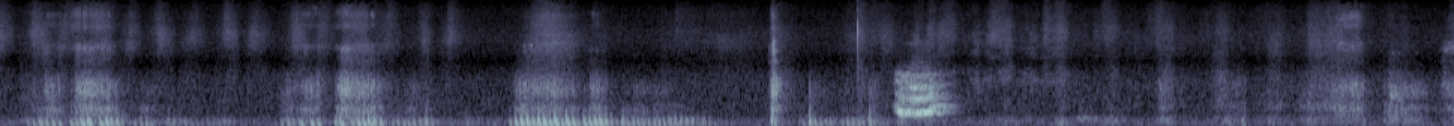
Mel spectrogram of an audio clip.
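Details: Domestic cat, one of the pair Poki and Kiwi, purring while being groomed and brushed, recorded in stereo; low rumbling purr bursts in pulses with pauses between, with soft brushing strokes and a brief higher rasp midway.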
